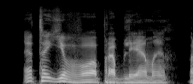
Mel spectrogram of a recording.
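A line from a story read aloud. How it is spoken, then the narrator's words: Grumble. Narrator (Russian): пробурчал Курчинский, заведующий лабораторией в Королеве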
